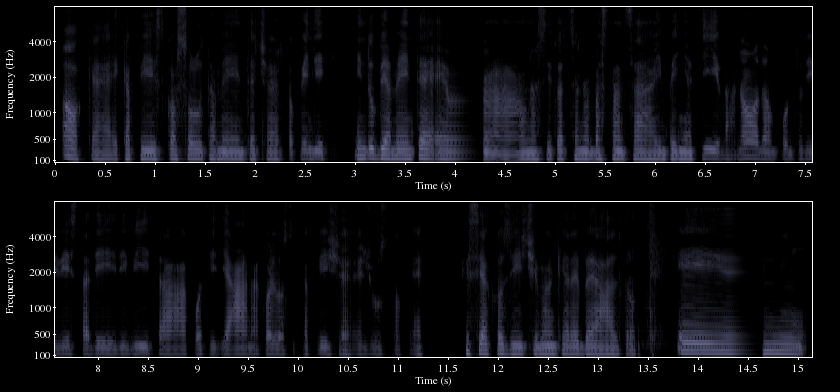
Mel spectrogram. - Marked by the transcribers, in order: distorted speech; drawn out: "Ehm"
- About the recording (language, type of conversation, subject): Italian, advice, Come posso trovare ogni giorno del tempo per coltivare i miei hobby senza trascurare lavoro e famiglia?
